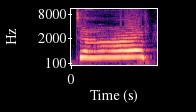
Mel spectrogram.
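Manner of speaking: high surprised "Dad?". Retold or imitated. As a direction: blurt it out in a high squeak. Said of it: "he's like".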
